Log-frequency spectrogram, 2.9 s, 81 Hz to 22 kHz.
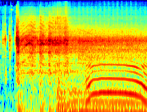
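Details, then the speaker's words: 2000 Jeep TJ, high mileage, after replacing crankshaft sensor with torn wires that caused crank-no-start: short crank, fires right up and holds steady idle, no hesitation or repeated cranking; normal start. "right up all I needed you go he's been great to me"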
